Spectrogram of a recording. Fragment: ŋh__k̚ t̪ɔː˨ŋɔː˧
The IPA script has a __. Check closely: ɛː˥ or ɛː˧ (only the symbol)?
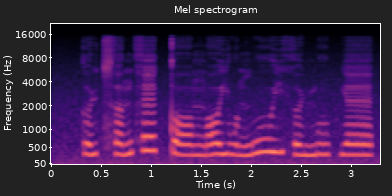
ɛː˥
